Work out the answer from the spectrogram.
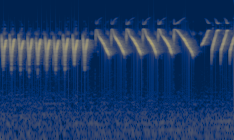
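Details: Lure song of a canary for stalled canaries: a fast, even series of short dipping chirps, then longer loud falling whistles with faint high overtones, and a fresh burst of sweeps at the end.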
